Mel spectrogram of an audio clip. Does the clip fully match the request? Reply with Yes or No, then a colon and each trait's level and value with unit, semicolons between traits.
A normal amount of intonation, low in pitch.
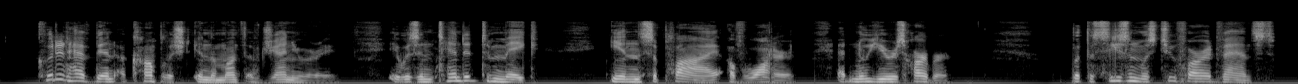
Yes: average, 4.7 semitones; low, 120 Hz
